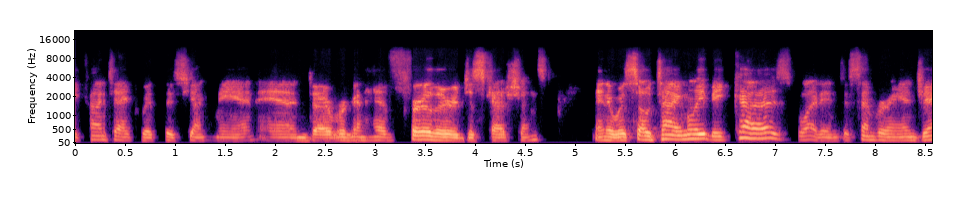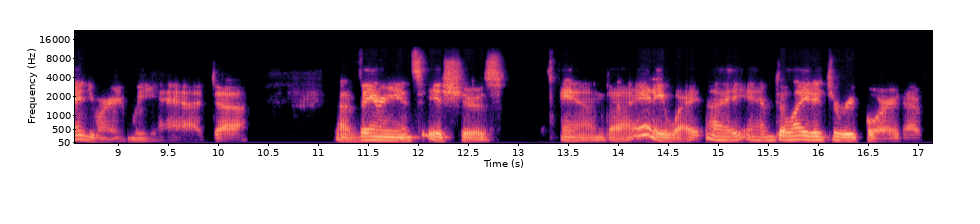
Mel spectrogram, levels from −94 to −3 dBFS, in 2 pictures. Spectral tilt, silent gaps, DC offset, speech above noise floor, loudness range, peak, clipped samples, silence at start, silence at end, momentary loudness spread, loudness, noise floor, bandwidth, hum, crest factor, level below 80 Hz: -4.5 dB/octave; none; under 0.1%; 36 dB; 6 LU; -4 dBFS; under 0.1%; 0 s; 0.1 s; 11 LU; -21 LUFS; -57 dBFS; 11 kHz; none; 18 dB; -60 dBFS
